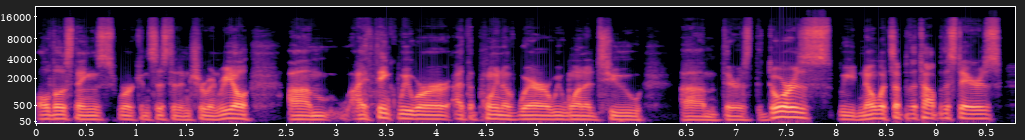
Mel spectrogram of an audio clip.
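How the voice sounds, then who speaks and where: A man's voice: low voice, normal speed, dry recording, studio quality. A man playing a tabletop game in character, speaking hesitantly with many fillers and restarts. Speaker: player.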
